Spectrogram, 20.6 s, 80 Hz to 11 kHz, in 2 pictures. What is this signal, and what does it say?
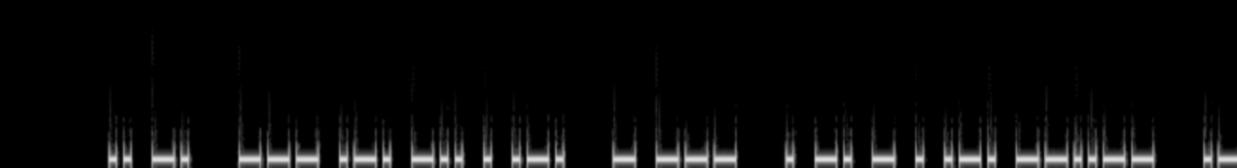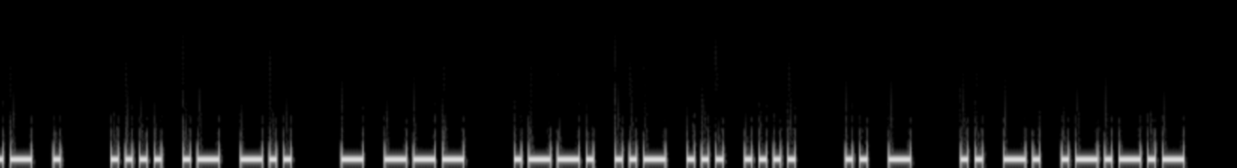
Morse code, heard as a keyed tone, about 20 wpm, 700 Hz. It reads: IN ORDER TO ENTER, WE HAD TO PUSH IT IN.
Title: Sentences from Top 1300 Words 20wpm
